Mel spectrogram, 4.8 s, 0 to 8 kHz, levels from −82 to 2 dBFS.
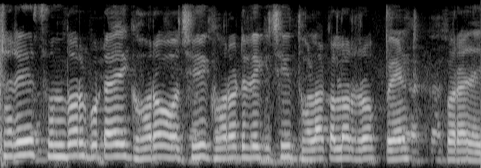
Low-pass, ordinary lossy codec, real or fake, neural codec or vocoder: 7.2 kHz; none; fake; vocoder, 44.1 kHz, 128 mel bands every 256 samples, BigVGAN v2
